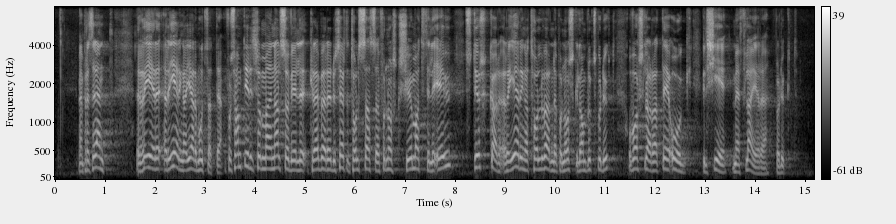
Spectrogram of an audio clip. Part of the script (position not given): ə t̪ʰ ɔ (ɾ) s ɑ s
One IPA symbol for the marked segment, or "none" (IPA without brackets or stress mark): l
